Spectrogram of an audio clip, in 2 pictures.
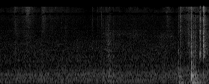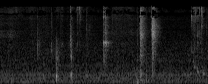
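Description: Plastic oil bottles knock and clatter against each other.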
